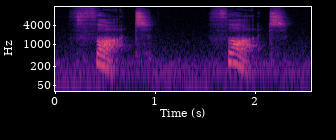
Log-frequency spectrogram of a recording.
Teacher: we've switched back to an unvoiced th now we have the ah vowel and a final t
